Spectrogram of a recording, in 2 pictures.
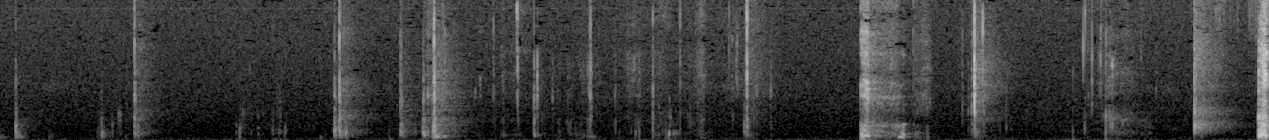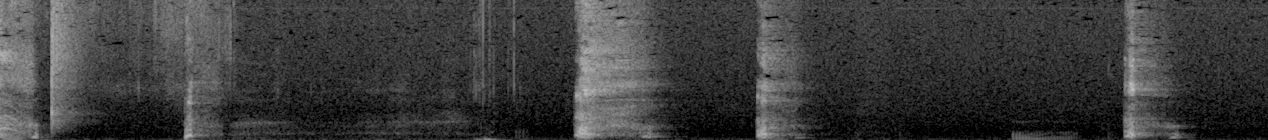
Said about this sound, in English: You ever cough so much that you throw up? Happened to me.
